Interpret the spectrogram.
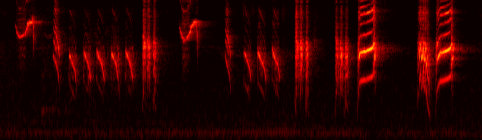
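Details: Long-tailed shrike singing, suitable for tutoring and baiting other shrikes: a looping whistle, then a quick string of five matching downslurred notes, repeated, then harsh bursts and loud ladder-like rising trills.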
